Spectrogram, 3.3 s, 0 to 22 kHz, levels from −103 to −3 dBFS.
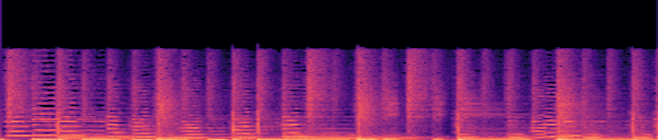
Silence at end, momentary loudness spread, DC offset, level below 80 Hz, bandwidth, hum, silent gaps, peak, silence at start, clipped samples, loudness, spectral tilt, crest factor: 0 s; 3 LU; under 0.1%; -28 dBFS; 14.5 kHz; none; none; -8 dBFS; 0 s; under 0.1%; -25 LUFS; -5.5 dB/octave; 16 dB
